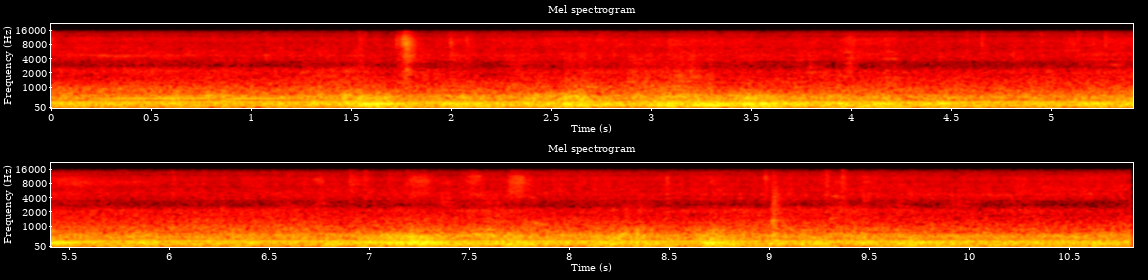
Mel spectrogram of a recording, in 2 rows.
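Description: Cabin noise inside an LNER Azuma Class 801 electric train at speed: a steady low rumble of wheels on rail under a constant hum, swelling louder a few times as it runs over the track.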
